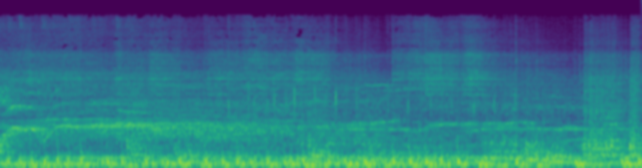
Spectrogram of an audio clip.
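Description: A live pop band playing with the audience cheering and shouting over it. A high held note glides up at the start and is sustained for several seconds.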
